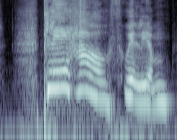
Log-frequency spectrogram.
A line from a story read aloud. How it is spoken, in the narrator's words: said Violet Elizabeth eagerly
